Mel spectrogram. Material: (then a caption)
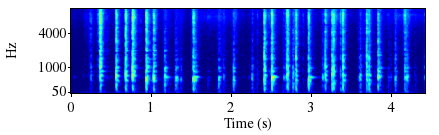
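Metal. Fingertips and painted nails tap the lid and side of a closed, hollow, rectangular printed metal Wrigley's Doublemint gum tin lying on fabric. About two dozen quick, separate taps come in an irregular rhythm, each a short, light click with a hollow metallic tone around 640 Hz that dies away almost at once.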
